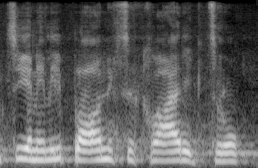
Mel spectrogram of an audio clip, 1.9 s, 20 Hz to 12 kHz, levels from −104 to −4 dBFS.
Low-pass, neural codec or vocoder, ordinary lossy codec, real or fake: none; codec, 24 kHz, 3 kbps, HILCodec; none; fake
